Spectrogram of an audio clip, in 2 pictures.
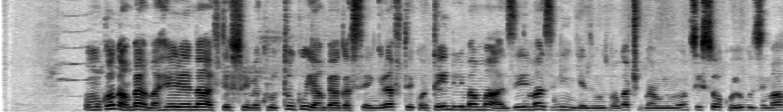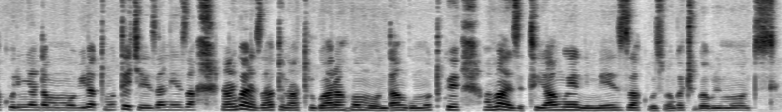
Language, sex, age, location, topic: Kinyarwanda, female, 25-35, Kigali, health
